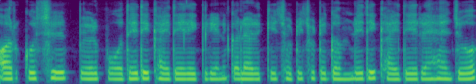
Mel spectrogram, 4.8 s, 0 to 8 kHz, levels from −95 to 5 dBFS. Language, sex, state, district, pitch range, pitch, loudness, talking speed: Hindi, female, Bihar, Patna, 195-205 Hz, 200 Hz, -18 LUFS, 215 wpm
